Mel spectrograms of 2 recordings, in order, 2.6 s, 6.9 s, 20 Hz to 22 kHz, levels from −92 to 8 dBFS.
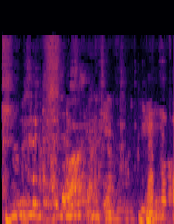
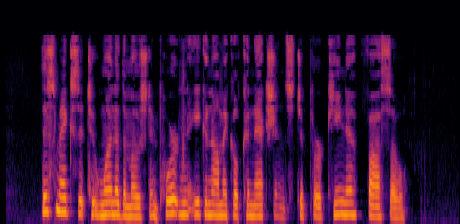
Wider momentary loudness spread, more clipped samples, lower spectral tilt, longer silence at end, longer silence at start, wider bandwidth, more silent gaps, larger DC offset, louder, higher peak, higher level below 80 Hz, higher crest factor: about the same, 7 LU vs 9 LU; neither; about the same, -6.5 dB/octave vs -5.5 dB/octave; second, 0 s vs 0.85 s; second, 0.05 s vs 0.65 s; about the same, 11.5 kHz vs 11.5 kHz; neither; neither; second, -25 LUFS vs -20 LUFS; second, -8 dBFS vs -4 dBFS; first, -48 dBFS vs -68 dBFS; about the same, 16 dB vs 16 dB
